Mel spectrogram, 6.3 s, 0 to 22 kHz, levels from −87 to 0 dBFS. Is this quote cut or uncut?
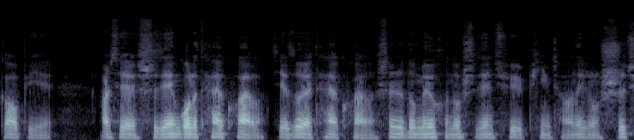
cut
